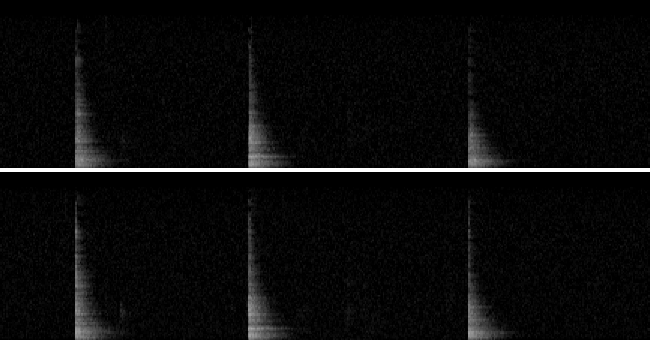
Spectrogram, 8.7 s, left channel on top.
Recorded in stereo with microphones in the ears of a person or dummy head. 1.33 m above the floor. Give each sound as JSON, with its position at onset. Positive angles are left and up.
{"t": 1.0, "sound": "chopping", "side_deg": -50, "distance_m": 1.0}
